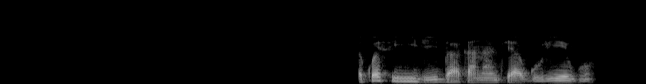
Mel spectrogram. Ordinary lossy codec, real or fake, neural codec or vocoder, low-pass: none; real; none; 3.6 kHz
